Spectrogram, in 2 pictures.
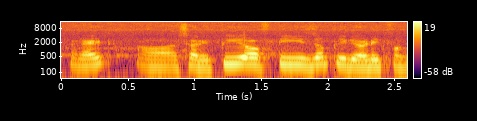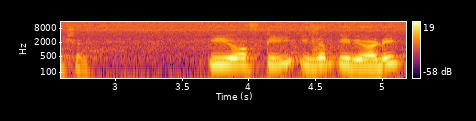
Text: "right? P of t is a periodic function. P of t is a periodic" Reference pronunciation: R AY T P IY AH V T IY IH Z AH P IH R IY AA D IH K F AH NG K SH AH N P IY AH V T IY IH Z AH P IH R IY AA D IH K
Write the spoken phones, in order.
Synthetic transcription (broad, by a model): R AY T P IY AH F T IY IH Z AH P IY R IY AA D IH K F AH NG K SH AH N P IY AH F T IY IH Z AH P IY R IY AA D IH K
